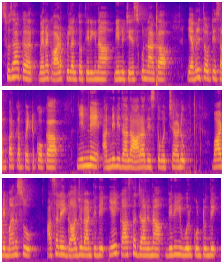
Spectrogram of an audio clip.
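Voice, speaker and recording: A woman's voice: medium pitch, level tone, normal speed, lightly acted. Woman reading as a stern older widowed mother. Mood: reproachful. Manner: reproachful, pleading.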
